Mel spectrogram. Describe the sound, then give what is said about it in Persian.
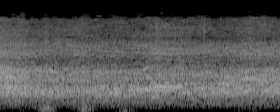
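An audience shouts together on cue, one loud, sustained collective yell of many voices that holds steady without a break. “ها داد بزنید الکی.”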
